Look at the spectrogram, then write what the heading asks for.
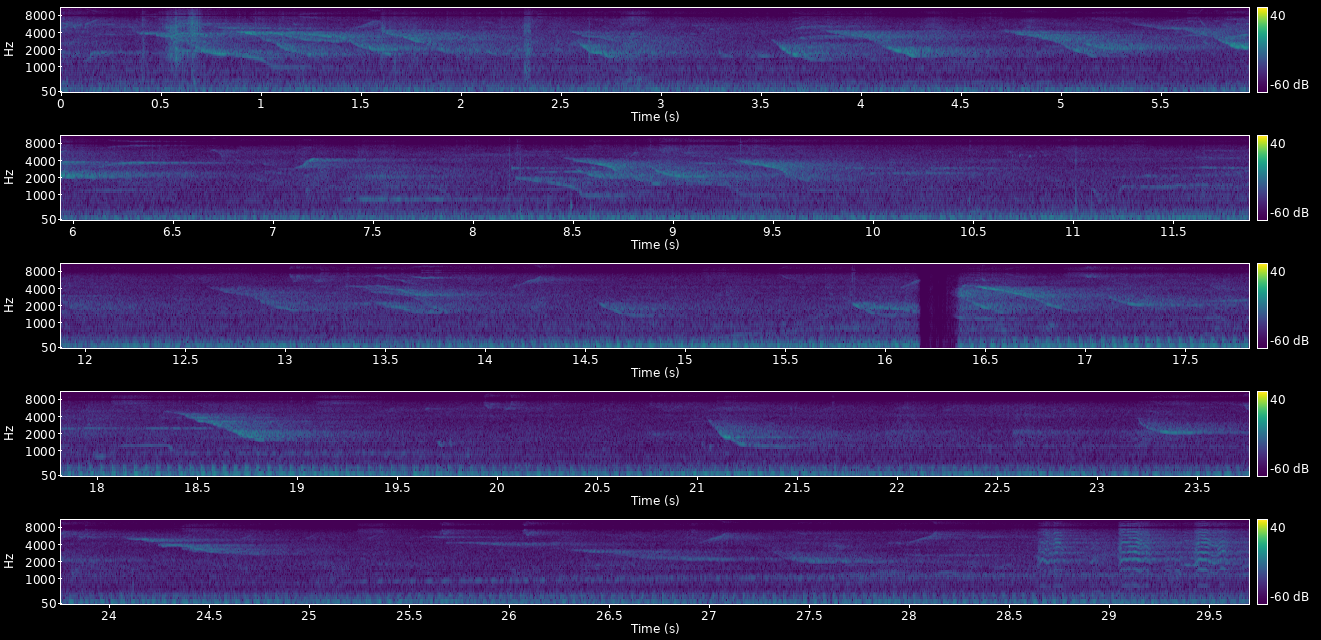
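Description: Birds calling over and over, each call a quick note falling in pitch, over a steady low hum. The sound cuts out for a split second about halfway through, and a quick run of clicks comes near the end.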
